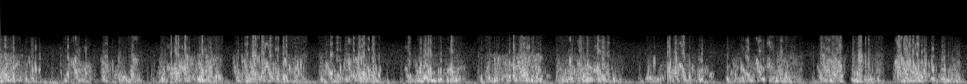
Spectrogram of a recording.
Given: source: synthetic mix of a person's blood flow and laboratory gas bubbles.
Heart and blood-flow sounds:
Doppler ultrasound of blood flow; precordium
0.00-0.42 s: bubbles
0.61-0.94 s: bubbles
0.99-1.44 s: bubbles
1.59-2.26 s: bubbles
2.31-3.08 s: bubbles
3.18-3.84 s: bubbles
4.04-4.67 s: bubbles
4.77-5.52 s: bubbles
5.55-6.25 s: bubbles
6.44-7.15 s: bubbles
7.25-8.04 s: bubbles
8.16-8.47 s: bubbles
8.49-8.86 s: bubbles
8.91-9.65 s: bubbles
From the record:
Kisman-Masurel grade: 444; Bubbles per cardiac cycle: continuous sound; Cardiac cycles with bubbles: 100%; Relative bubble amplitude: maximal (0.775 to 0.999); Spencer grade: 4 (maximum detectable bubble signal sounding continuously throughout systole and diastole of every cardiac period, and overriding the amplitude of the normal cardiac signals); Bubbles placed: anywhere in the cardiac cycle

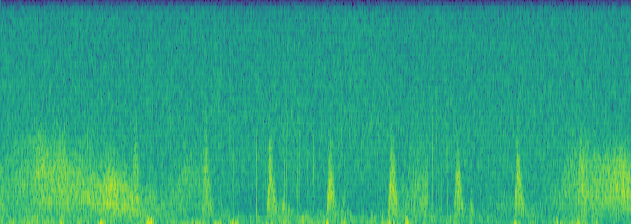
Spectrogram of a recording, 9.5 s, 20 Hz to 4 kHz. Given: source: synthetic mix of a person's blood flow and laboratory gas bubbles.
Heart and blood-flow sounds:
Doppler ultrasound of blood flow; subclavian vein
no bubbles
From the record:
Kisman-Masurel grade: 000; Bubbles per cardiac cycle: 0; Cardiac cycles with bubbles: 0%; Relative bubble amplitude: no bubbles discernible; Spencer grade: 0 (complete lack of bubble signals)

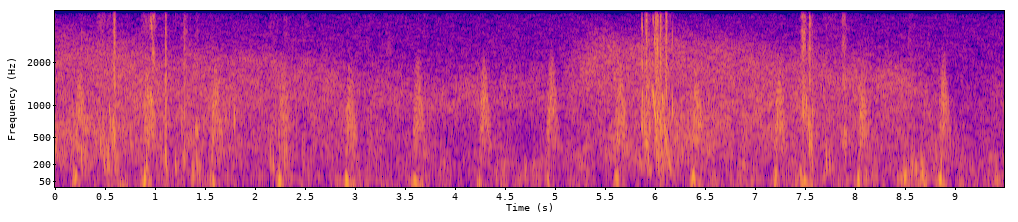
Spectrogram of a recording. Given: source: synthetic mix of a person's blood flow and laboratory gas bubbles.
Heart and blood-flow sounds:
Doppler ultrasound of blood flow; subclavian vein
0.24-0.32 s: bubbles
0.42-0.67 s: bubbles
0.86-1.47 s: bubbles
1.77-1.84 s: bubbles
2.14-2.36 s: bubbles
2.47-2.53 s: bubbles
5.79-6.22 s: bubbles
7.45-7.63 s: bubbles
7.68-7.83 s: bubbles
7.87-7.95 s: bubbles
From the record:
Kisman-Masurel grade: 222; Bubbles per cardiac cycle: several, 3 to 8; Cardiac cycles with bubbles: 10 to 50%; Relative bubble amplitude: moderate (0.250 to 0.450); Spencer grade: 2 (many but less than half of the cardiac periods contain bubble signals, singularly or in groups); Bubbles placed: anywhere in the cardiac cycle

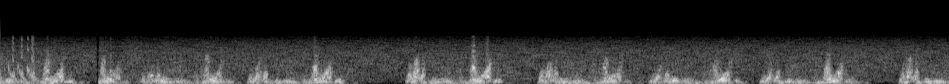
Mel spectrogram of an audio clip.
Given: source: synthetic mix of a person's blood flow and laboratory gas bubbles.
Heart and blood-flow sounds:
Doppler ultrasound of blood flow; precordium
0.00-0.40 s: bubbles
From the record:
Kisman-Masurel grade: 121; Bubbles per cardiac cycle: 1 to 2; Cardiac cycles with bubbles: 10 to 50%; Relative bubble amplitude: barely perceptible (0.100 to 0.250); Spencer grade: 2 (many but less than half of the cardiac periods contain bubble signals, singularly or in groups); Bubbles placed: only in the low amplitude regions of the cardiac cycle

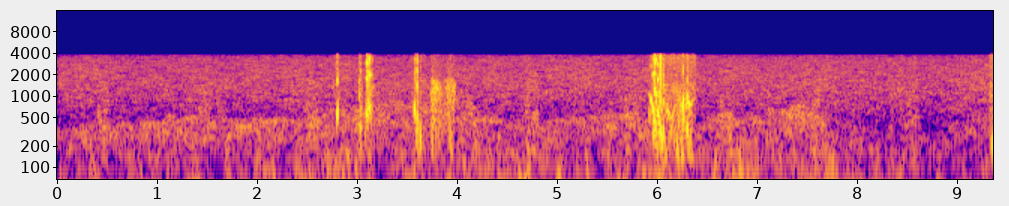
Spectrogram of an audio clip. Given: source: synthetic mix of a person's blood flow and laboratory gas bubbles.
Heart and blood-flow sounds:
Doppler ultrasound of blood flow; subclavian vein
2.75-2.84 s: bubbles
3.00-3.24 s: bubbles
3.53-3.67 s: bubbles
3.73-3.98 s: bubbles
5.89-6.38 s: bubbles
9.31-9.37 s: bubbles
From the record:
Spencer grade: 2 (many but less than half of the cardiac periods contain bubble signals, singularly or in groups); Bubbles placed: anywhere in the cardiac cycle

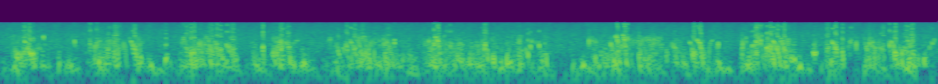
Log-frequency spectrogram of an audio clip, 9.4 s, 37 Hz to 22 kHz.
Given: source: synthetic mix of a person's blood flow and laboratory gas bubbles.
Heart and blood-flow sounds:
Doppler ultrasound of blood flow; precordium
0.09-0.52 s: bubbles
0.70-0.78 s: bubbles
0.89-1.44 s: bubbles
1.62-1.71 s: bubbles
1.78-2.39 s: bubbles
2.50-3.10 s: bubbles
3.28-4.06 s: bubbles
4.21-5.52 s: bubbles
5.84-6.81 s: bubbles
6.86-7.22 s: bubbles
7.38-7.99 s: bubbles
8.10-8.60 s: bubbles
8.62-9.39 s: bubbles
From the record:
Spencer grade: 3 (all of the cardiac periods contain showers or single bubble signals, but not dominating or overriding the cardiac motion signals); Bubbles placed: anywhere in the cardiac cycle

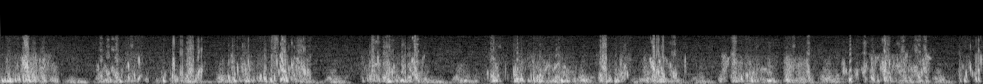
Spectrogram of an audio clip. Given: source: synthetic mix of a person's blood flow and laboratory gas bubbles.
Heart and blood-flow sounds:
Doppler ultrasound of blood flow; precordium
0.00-0.60 s: bubbles
0.95-1.50 s: bubbles
1.58-2.06 s: bubbles
2.25-3.12 s: bubbles
3.60-4.30 s: bubbles
4.83-5.79 s: bubbles
5.96-6.31 s: bubbles
6.37-6.89 s: bubbles
7.17-7.79 s: bubbles
7.83-8.16 s: bubbles
8.35-9.33 s: bubbles
9.58-9.84 s: bubbles
From the record:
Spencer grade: 4 (maximum detectable bubble signal sounding continuously throughout systole and diastole of every cardiac period, and overriding the amplitude of the normal cardiac signals); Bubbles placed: only in the low amplitude regions of the cardiac cycle

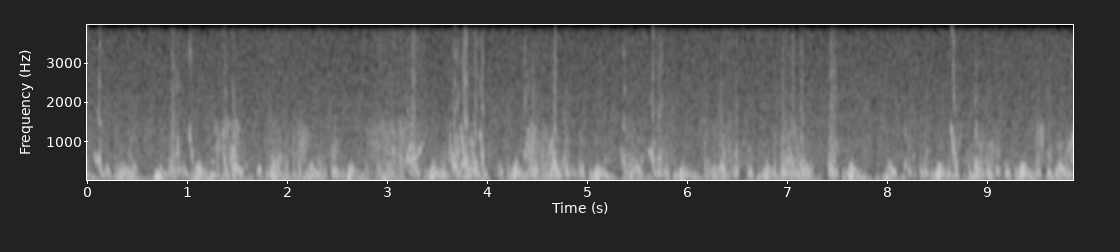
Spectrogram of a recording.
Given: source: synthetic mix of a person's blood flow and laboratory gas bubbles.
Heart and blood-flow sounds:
Doppler ultrasound of blood flow; precordium
0.00-0.20 s: bubbles
0.26-0.54 s: bubbles
0.79-0.95 s: bubbles
0.99-1.08 s: bubbles
1.21-1.62 s: bubbles
1.79-2.56 s: bubbles
2.76-3.40 s: bubbles
3.50-4.02 s: bubbles
4.35-4.98 s: bubbles
5.14-5.22 s: bubbles
5.32-5.85 s: bubbles
6.15-6.69 s: bubbles
6.85-7.27 s: bubbles
7.38-7.54 s: bubbles
8.15-8.44 s: bubbles
8.59-8.74 s: bubbles
8.77-9.23 s: bubbles
9.46-9.87 s: bubbles
From the record:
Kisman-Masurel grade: 242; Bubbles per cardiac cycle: several, 3 to 8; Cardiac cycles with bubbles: 100%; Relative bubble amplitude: moderate (0.250 to 0.450); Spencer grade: 3 (all of the cardiac periods contain showers or single bubble signals, but not dominating or overriding the cardiac motion signals); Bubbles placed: only in the low amplitude regions of the cardiac cycle

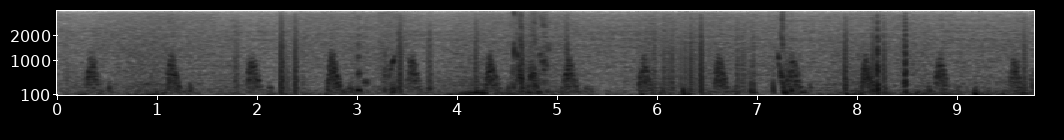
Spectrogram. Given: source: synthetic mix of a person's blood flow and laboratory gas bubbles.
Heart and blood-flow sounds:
Doppler ultrasound of blood flow; subclavian vein
2.97-3.11 s: bubbles
3.21-3.42 s: bubbles
4.51-5.08 s: bubbles
6.89-7.01 s: bubbles
7.10-7.52 s: bubbles
9.71-9.78 s: bubbles
From the record:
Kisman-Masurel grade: 221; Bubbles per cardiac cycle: several, 3 to 8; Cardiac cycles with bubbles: 10 to 50%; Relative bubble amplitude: barely perceptible (0.100 to 0.250); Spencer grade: 2 (many but less than half of the cardiac periods contain bubble signals, singularly or in groups); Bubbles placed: anywhere in the cardiac cycle

